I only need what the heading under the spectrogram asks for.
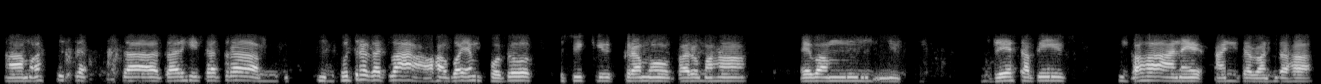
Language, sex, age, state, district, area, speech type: Sanskrit, male, 18-30, Assam, Tinsukia, rural, conversation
